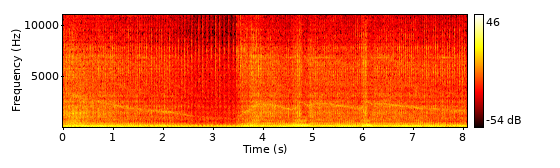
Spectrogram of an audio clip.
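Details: Honda CB750 with 65,000 miles that sat outside for about a decade. Its low, even four-cylinder idle is smooth and sewing-machine-like, with quick blips that settle straight back.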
